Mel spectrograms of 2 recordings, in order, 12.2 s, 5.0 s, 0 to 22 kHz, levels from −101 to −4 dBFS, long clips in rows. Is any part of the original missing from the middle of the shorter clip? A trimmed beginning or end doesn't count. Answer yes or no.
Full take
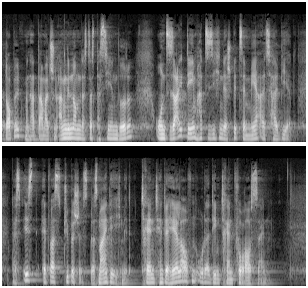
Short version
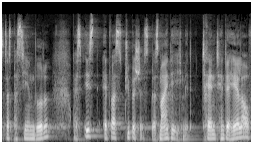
yes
